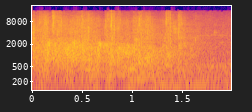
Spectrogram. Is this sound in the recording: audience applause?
yes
